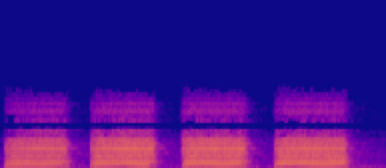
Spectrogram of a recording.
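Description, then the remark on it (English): An aircraft carrier's harsh electronic flight deck warning alarm, sounded as a test, blares in four long, evenly spaced blasts, each a steady buzzing tone lasting about half a second with short gaps between, loud with no voices. “Ready on the warning alarm. Testing flight deck warning alarm.”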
